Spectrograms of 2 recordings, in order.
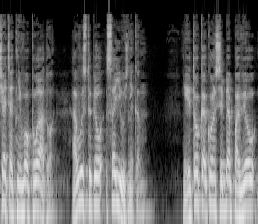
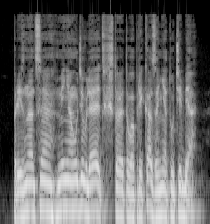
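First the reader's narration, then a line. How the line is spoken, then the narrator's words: Snort. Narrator (Russian): хмыкнул Кавальканти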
